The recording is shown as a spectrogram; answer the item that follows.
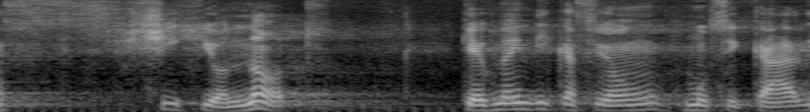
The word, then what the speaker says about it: Shigionot: palabra en hebreo que se llama o se pronuncia shigionot, que es una indicación musical y poética que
